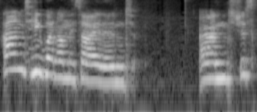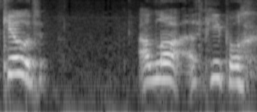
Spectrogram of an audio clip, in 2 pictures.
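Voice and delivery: tearful, halting speech with voice breaking. Speaker summarizing a book's story, crying while speaking. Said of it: "I can't believe I'm crying".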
